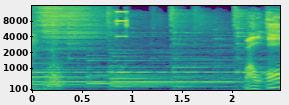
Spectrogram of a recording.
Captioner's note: beeps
